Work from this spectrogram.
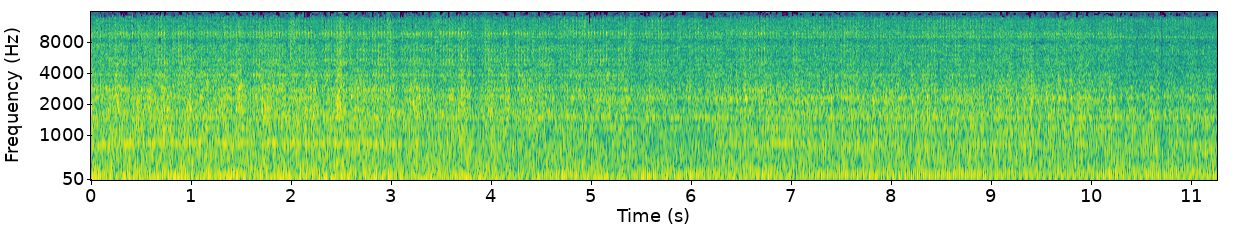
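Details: Troy-Bilt 22-inch front-wheel-drive self-propelled mower with a 4HP Briggs Quantum engine, first start after a few pulls. Fast, uneven, hunting ragged beat with heavy muffler smoke, possibly oil from lying on its side. Oil checked good, little gas; owner suspects carburetor needs cleaning.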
